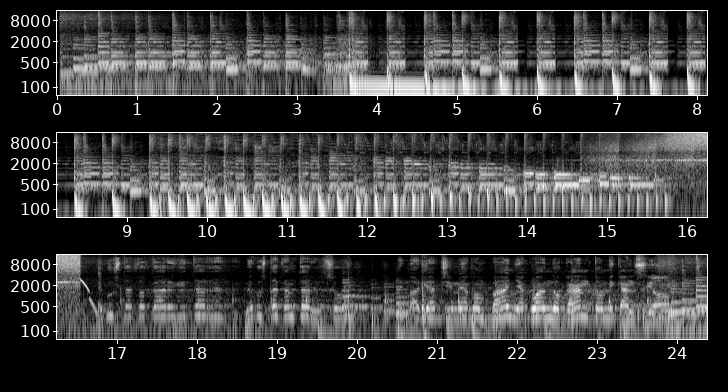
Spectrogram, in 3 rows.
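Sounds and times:
mariachi music mix: 0:00.0 - 0:24.3.

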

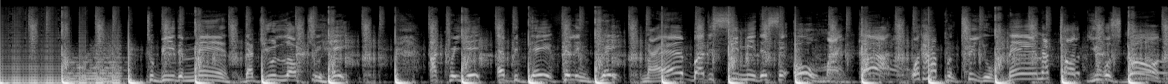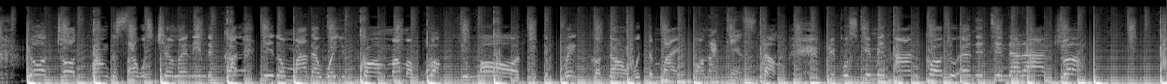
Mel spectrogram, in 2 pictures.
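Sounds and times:
rapping over beats: 0:00.1 - 0:23.3.

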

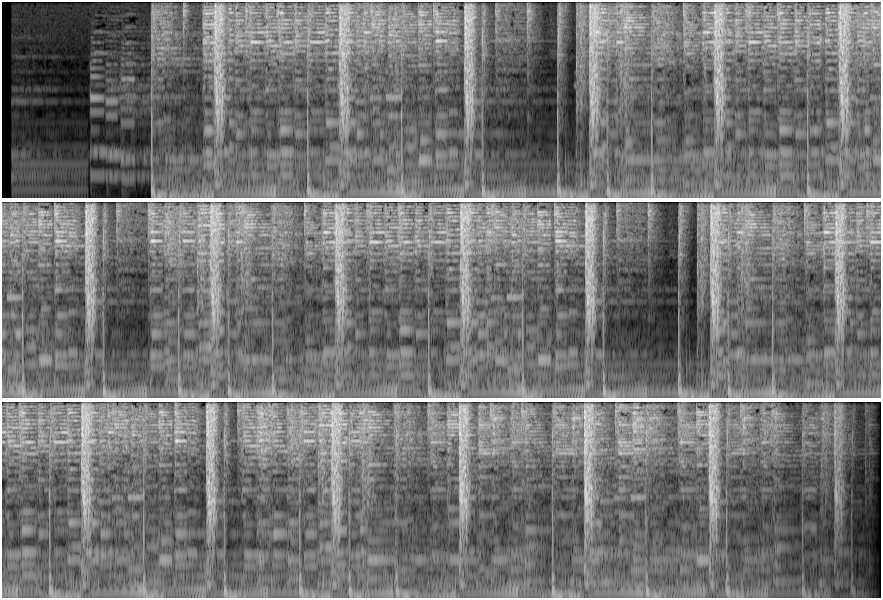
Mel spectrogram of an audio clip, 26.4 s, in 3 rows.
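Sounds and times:
classic saz playing: 0:00.1 - 0:26.3.

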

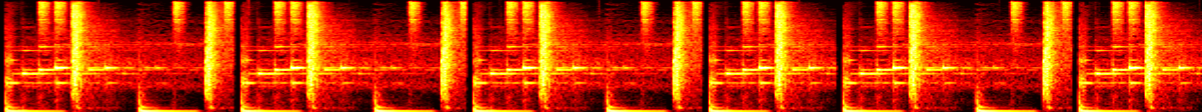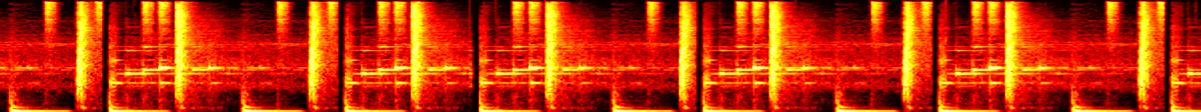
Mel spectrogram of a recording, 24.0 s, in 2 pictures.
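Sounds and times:
cool beat: 0:00.1 - 0:24.0.

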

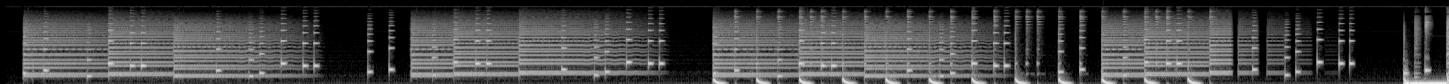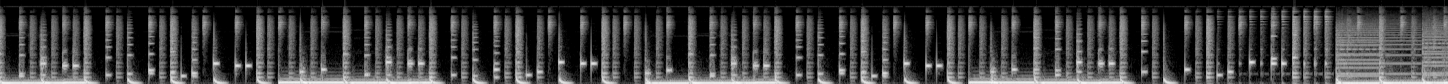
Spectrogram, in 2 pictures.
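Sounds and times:
technopop music: 0:00.2 - 0:13.4, 0:14.0 - 0:28.9.

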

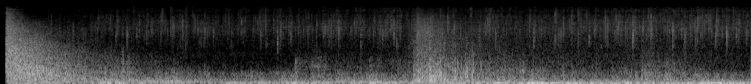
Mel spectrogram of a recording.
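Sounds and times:
rainstorm: 0:00.1 - 0:07.5.

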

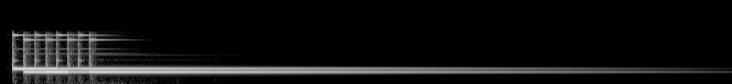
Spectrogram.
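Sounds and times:
doorbell: 0:00.1 - 0:06.9.

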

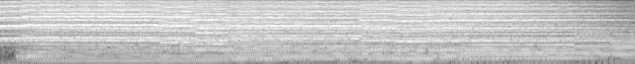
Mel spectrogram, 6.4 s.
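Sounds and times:
guitar: 0:00.2 - 0:06.3.

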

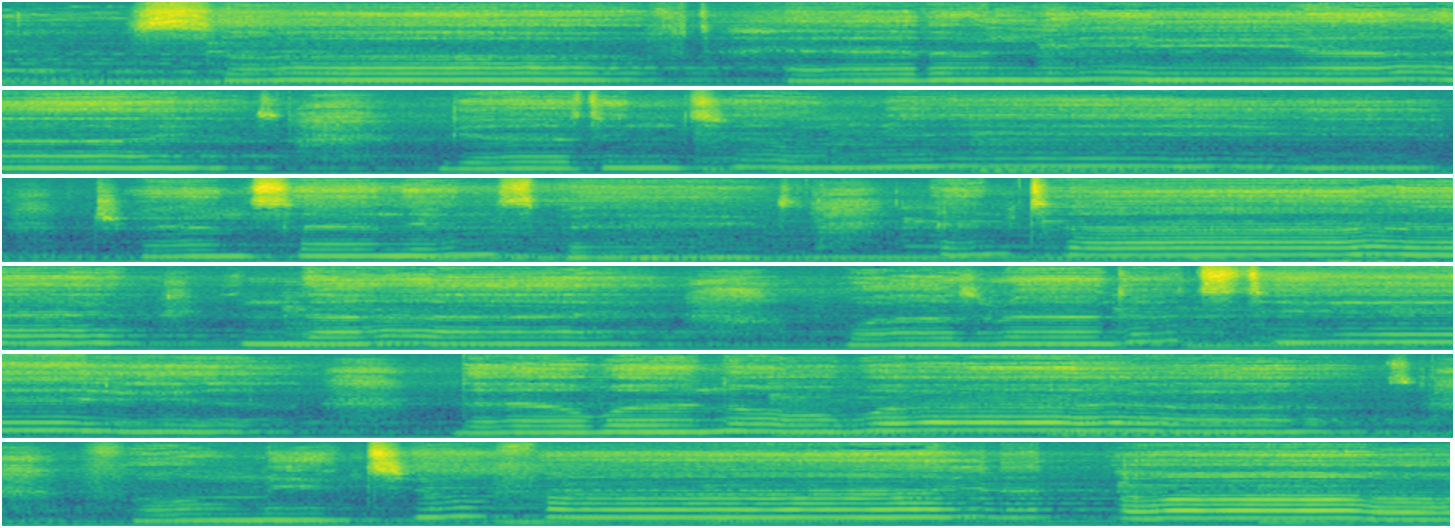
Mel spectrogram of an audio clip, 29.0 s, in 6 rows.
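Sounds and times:
beautiful singing voice: 0:00.0 - 0:29.0.

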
